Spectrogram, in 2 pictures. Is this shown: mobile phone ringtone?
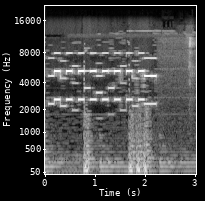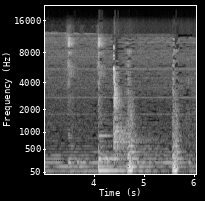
yes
